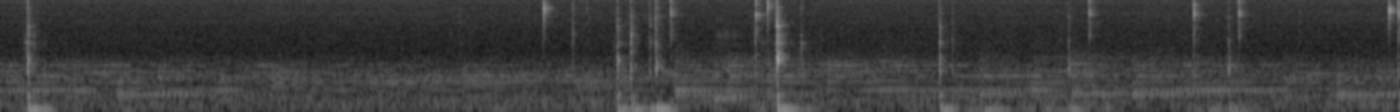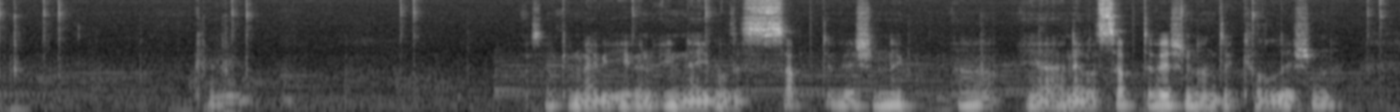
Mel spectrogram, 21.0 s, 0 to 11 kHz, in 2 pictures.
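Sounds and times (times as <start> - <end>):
quiet background music: 0.0 - 21.0
computer keyboard key clicks: 4.1 - 6.1, 8.0 - 8.3, 9.0 - 9.4, 10.4 - 11.2, 12.0 - 12.4.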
